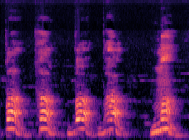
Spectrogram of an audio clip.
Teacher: ओठ को टक्कर होने से आवाज निकल जाती है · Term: ओष्ठ्य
